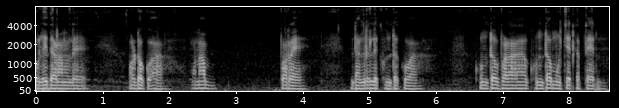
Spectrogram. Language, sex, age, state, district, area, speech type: Santali, male, 18-30, West Bengal, Purulia, rural, spontaneous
